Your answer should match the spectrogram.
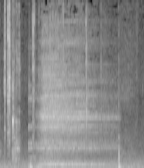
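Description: A few small clicks of plastic model-kit parts being handled, then a long breath out, a sigh-like exhale lasting just over a second, and another small click near the end.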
